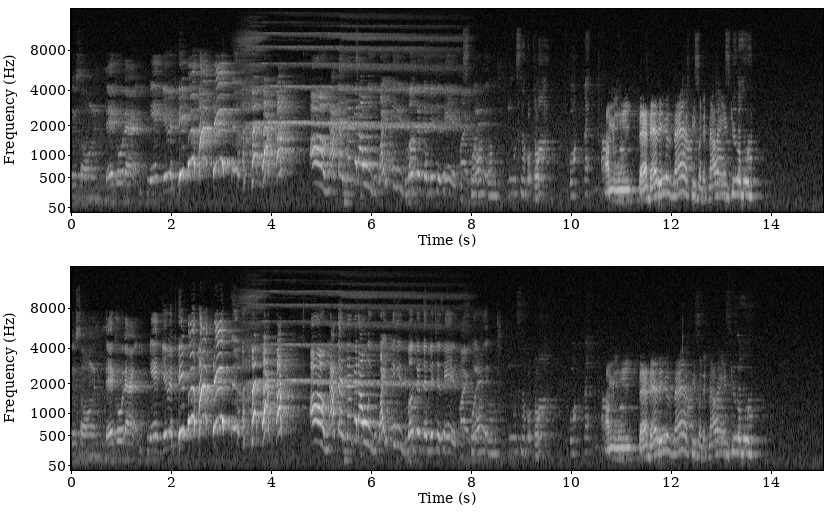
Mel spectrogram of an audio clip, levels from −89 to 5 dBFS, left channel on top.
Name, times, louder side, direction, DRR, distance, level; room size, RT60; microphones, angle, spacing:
voice 1, 0.0-4.2 4.8-8.3, right 5 dB, 55° right, 8 dB, 0.8 m, -24 dB
sound 1, 3.2-8.0, left 2 dB, 10° left, 0.8 m, -37 dB
voice 2, 8.0-9.6 9.9-11.1 12.3-12.4 12.9-13.6, left 4 dB, 80° left, 10 dB, 0.7 m, -38 dB
voice 3, 10.6-13.6, left 5 dB, 30° left, 15 dB, 0.3 m, -26 dB
12.5 x 5.0 x 5.9 m, 0.87 s
head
